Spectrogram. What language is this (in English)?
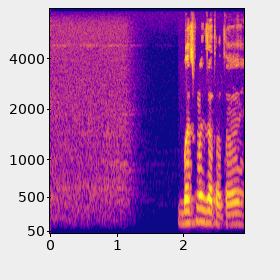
Marathi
